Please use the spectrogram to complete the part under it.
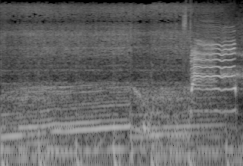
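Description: A car being driven, its engine droning steadily under a regular thumping pulse, with a brief high-pitched whine near the end.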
